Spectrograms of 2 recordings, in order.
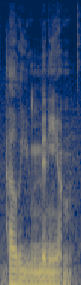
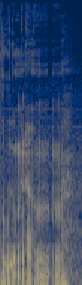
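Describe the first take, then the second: First: The word ends in '-nium'. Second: The word ends in '-num'. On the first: The speaker calls it right. "Or I think it's al alumentium" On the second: The speaker calls it wrong. "I've been saying that wrong for a long time"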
